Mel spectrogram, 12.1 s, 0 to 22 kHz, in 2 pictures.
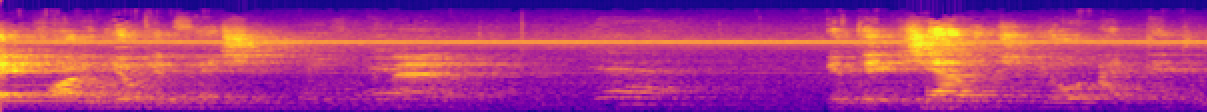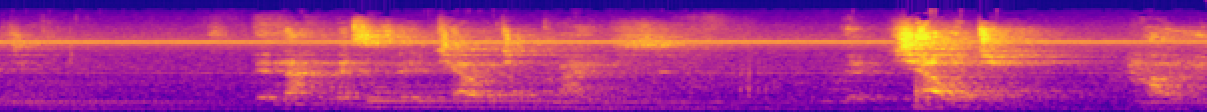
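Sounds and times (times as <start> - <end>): man speaking: 0.0 - 2.6, 4.2 - 6.3, 7.3 - 9.5, 10.2 - 12.0
high-pitched whine: 0.0 - 12.0
faint wavering voice: 0.3 - 3.6.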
